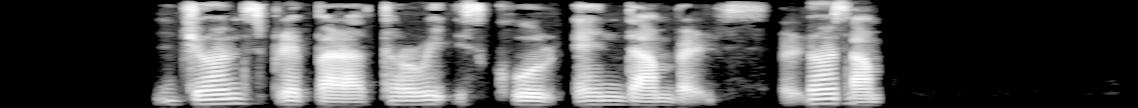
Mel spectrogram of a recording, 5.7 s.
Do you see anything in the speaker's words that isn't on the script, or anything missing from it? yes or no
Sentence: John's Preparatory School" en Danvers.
yes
